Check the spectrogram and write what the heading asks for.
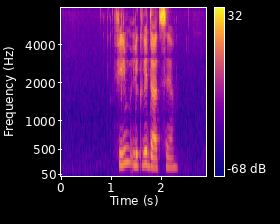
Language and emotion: Russian, neutral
